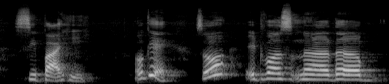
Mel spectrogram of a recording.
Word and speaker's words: sipahi: Now sepoy here was the pronunciation which was made by the Britishers for sipahi.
